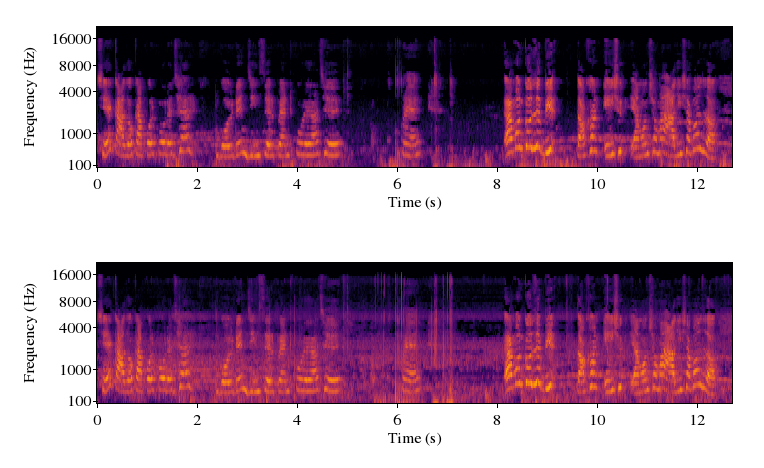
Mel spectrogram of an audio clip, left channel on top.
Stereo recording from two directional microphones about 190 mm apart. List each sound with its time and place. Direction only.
0.0 s a woman's voice: 30° left (ahead or behind)
8.1 s a woman's voice: 30° left (ahead or behind)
